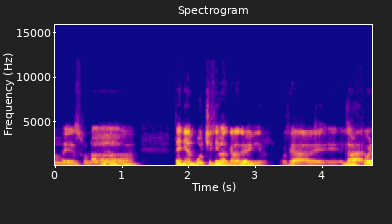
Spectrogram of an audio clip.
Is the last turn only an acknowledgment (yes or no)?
yes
